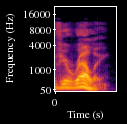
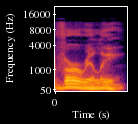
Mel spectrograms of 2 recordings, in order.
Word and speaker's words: Virelli: "I said Virelli," Reese insisted during one lesson. "You said Virili," she corrected, not looking up from the screen. "You just called me a fish."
